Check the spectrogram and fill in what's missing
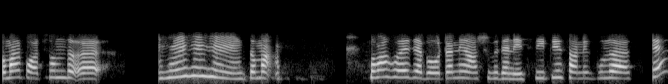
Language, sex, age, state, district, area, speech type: Bengali, female, 30-45, West Bengal, Alipurduar, rural, conversation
